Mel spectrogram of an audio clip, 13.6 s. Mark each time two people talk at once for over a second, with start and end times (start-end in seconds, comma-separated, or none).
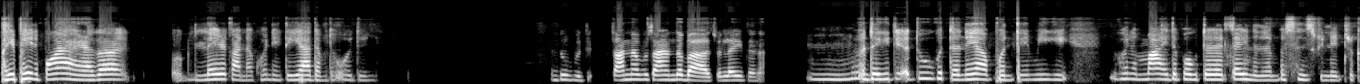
none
